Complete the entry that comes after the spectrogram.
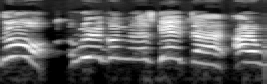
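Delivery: loud, high shout of alarm; urgent gamer panic yell; panicked shout. Real, not acted. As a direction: yell to get away from danger. Danger in the game.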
